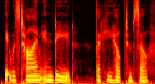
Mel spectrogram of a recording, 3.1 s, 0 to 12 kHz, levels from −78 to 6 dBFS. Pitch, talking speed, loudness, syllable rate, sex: 160 Hz, 155 wpm, -17 LUFS, 4.5 syllables/s, female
